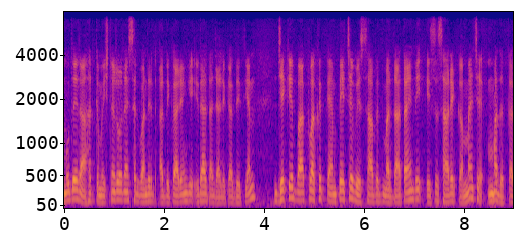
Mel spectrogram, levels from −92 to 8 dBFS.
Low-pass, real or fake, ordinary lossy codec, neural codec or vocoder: 7.2 kHz; fake; none; codec, 16 kHz, 0.8 kbps, ZipCodec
